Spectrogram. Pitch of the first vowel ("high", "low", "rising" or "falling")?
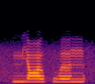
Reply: high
